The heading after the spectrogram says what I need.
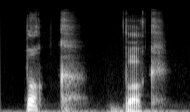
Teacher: B for two lips and stop because you momentarily stop the air flow. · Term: bilabial stop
